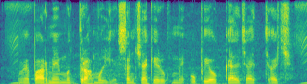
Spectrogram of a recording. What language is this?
Maithili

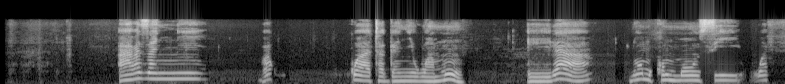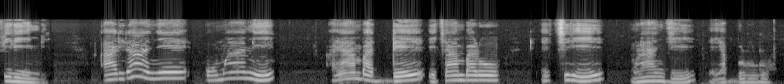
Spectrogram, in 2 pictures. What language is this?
Ganda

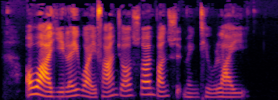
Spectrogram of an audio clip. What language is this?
Cantonese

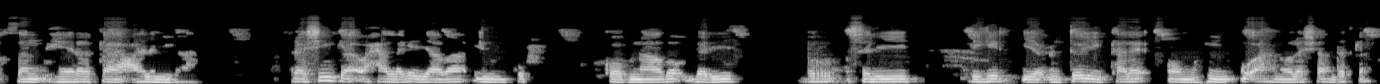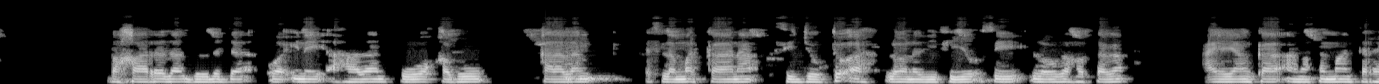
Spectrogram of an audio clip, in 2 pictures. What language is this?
Somali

